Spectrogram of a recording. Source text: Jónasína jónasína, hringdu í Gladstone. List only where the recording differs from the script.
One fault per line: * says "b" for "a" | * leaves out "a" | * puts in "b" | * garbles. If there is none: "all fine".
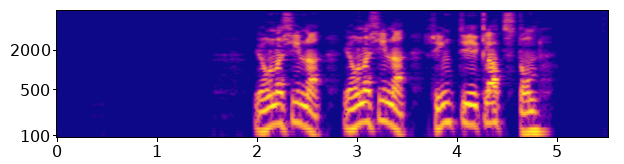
all fine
